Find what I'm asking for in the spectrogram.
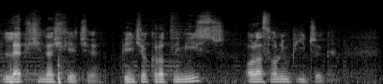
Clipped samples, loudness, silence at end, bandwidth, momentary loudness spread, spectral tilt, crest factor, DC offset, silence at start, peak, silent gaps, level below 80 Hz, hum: under 0.1%; -26 LUFS; 0.05 s; 15.5 kHz; 13 LU; -5 dB/octave; 24 dB; under 0.1%; 0 s; -2 dBFS; none; -52 dBFS; none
